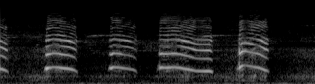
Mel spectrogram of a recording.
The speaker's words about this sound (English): You get this call when you've got the bird in the hand and you're swinging it upside down. It's a degree more, I think, than the last in terms of alarm.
